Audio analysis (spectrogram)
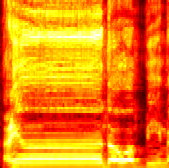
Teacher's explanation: عند میں اخفاء حقیقی ہوگا، گنہ کر کے پڑھیں گے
